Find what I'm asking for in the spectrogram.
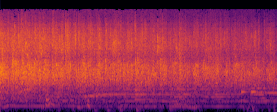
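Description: A large audience at the Black Box, at the Northern Ireland Science Festival, claps for the guests in a sustained, dense round of applause, loud and steady throughout, with faint voices and whoops mixed underneath.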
